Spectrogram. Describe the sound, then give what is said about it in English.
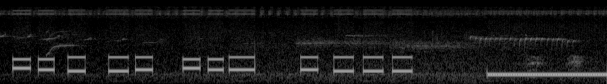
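Touch-tone keypad beeps as a telephone number is dialed: twelve quick two-tone presses in short uneven groups, then a steady continuous line tone that holds to the end. “What was the number? She dialed from Nigeria.”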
